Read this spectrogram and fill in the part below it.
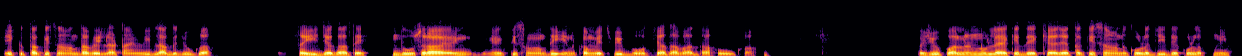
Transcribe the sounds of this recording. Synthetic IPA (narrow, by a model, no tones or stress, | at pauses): ɪkt̪ãːkɪsaːnd̪aːʋeːlaːʈaːimʋiːləɡd͡ʒuːɡaː | səɦiːd͡ʒəɡaːt̪eː | d̪uːsɾaːkɪsaːnd̪iːɪnkəmʋɪt͡ʃʋiːbɔːt̪zjaːd̪aːʋaːd̪aːhoːuɡaː | pəʃuːpaːlənnũːlɛːkeːd̪eːkʰjaːd͡ʒaːt̪ãːkɪsaːnkoːld͡ʒid̪eːkoːləpniː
